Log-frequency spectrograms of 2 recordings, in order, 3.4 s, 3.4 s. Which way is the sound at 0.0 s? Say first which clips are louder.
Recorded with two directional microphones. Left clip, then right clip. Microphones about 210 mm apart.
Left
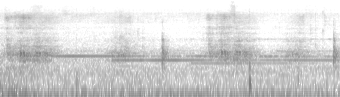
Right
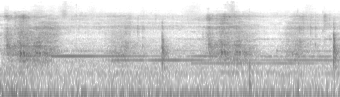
Right 8 dB; 40° right (ahead or behind).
